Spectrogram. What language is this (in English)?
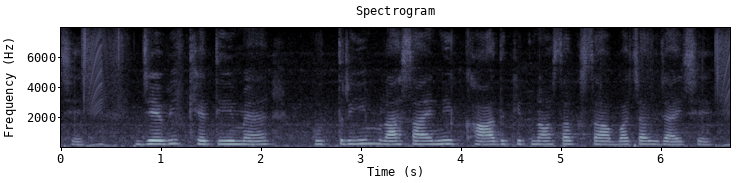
Maithili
